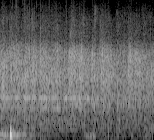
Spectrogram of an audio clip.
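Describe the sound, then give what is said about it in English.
An audience clapping their hands in worship of the Lord, a dense, steady wash of many overlapping claps that swells slightly now and then, with a single low thump near the start and no voices. “You ought to clap your hands unto the Lord and worship him, because he's a good God.”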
